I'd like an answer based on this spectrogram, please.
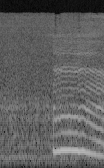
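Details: Nobita the pet cat, a talkative cat, gives a quiet 'kuu' coo indoors: a single soft tonal note of about half a second that gently slides downward at its end, with no other sounds.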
